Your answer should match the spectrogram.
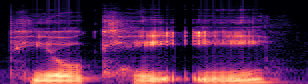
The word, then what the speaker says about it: poke: that right there is called a poke ball it's spelled p o k e but the proper pronunciation is poke and usually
